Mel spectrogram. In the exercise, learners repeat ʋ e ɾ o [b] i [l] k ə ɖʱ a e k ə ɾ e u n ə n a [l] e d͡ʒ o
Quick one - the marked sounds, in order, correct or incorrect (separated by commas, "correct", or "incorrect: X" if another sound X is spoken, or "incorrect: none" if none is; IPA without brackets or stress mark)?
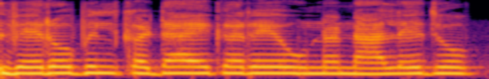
correct, correct, correct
